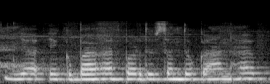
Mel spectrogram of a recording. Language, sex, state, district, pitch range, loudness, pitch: Hindi, female, Bihar, West Champaran, 240-250 Hz, -12 LUFS, 245 Hz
